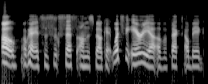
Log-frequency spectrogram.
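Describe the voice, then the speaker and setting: A woman's voice: mid-range voice, moderate pace, bright, forceful tone, no echo, dull audio. A woman speaking as game master, casually narrating a tabletop game.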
